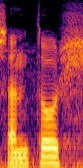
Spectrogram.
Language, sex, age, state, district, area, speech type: Sanskrit, male, 45-60, Kerala, Thiruvananthapuram, urban, spontaneous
